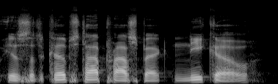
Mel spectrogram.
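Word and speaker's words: Nico Hoerner: Yes, it rhymes with Rico, and that would be Rico Petroselli, Rico Cardi, and Rico Crime if you're a lawyer in the strike force. But anyway, Rico, that rhymes with Nico, Nico the shortstop that took the place of all those other injured Cubs, Nico Horner.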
